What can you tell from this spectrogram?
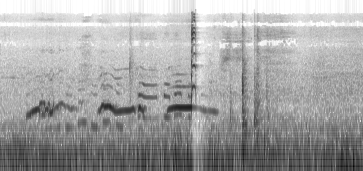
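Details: Bullfrog screaming: a series of wavering, nasal, mid-pitched cries, each under a second long, followed by clattering knocks and background noise.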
